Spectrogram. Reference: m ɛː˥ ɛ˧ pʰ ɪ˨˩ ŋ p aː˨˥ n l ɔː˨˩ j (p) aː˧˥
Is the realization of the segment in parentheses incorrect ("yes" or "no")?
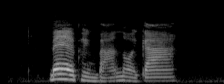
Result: yes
